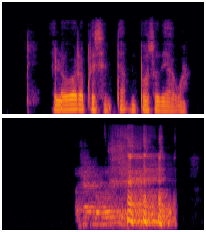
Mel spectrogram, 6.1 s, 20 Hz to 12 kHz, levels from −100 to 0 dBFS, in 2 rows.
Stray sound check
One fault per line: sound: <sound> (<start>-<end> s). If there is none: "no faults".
sound: laugh (4.1-5.7 s)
